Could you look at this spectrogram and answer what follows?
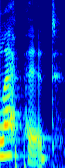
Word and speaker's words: leopard: There's also a silent O in leopard and jeopardy.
